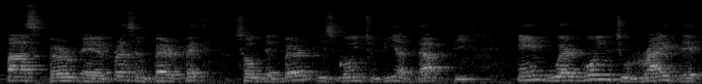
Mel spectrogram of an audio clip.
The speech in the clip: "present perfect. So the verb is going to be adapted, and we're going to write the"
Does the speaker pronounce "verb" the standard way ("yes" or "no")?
no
